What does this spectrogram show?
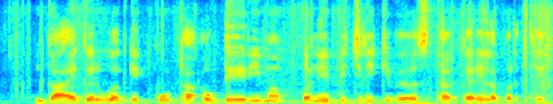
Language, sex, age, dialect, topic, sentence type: Chhattisgarhi, male, 18-24, Western/Budati/Khatahi, agriculture, statement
